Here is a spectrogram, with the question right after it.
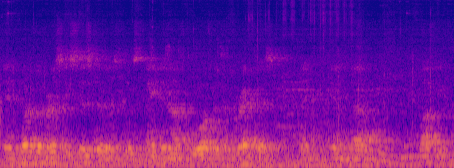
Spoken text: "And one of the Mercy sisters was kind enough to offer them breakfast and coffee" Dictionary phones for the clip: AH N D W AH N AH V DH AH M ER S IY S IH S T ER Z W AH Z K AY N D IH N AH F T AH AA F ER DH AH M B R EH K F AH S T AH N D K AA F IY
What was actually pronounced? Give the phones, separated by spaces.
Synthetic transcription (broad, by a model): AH N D W AH N AH V DH AH M ER S IY S IH S T ER Z W AH Z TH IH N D IH N AH F T AH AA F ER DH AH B R EH K F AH S T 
